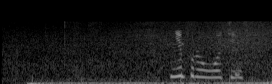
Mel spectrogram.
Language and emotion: Russian, sad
